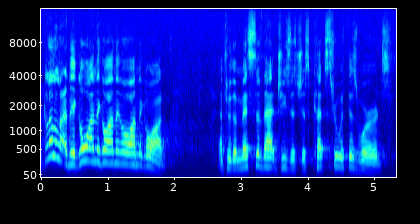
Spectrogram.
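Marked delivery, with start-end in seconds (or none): 0.0-1.9 high, loud babble tailing downward; mocking singsong of endless griping; mock rambling. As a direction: rattle it off in a raised, repetitive stream. Mimics the guests' endless griping.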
